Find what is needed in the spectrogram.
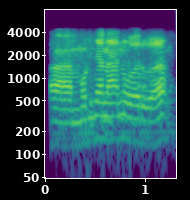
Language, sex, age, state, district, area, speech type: Tamil, male, 30-45, Tamil Nadu, Thanjavur, rural, conversation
